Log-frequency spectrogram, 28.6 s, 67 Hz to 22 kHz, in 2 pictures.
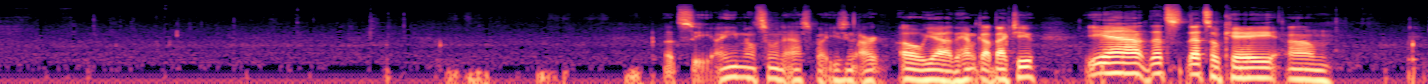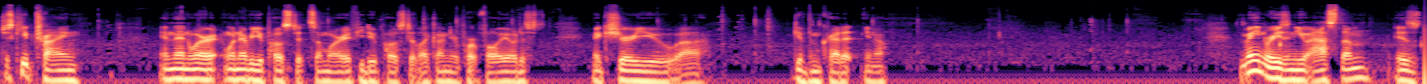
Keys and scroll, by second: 12.1 s.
